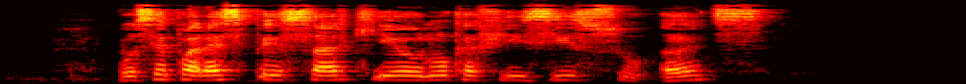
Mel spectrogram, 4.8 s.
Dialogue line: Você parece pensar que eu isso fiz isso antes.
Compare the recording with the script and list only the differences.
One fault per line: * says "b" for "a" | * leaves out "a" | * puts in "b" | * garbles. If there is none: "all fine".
* says "nunca" for "isso"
